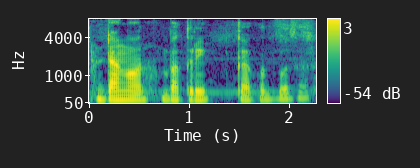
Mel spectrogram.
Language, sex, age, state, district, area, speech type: Assamese, male, 30-45, Assam, Biswanath, rural, spontaneous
